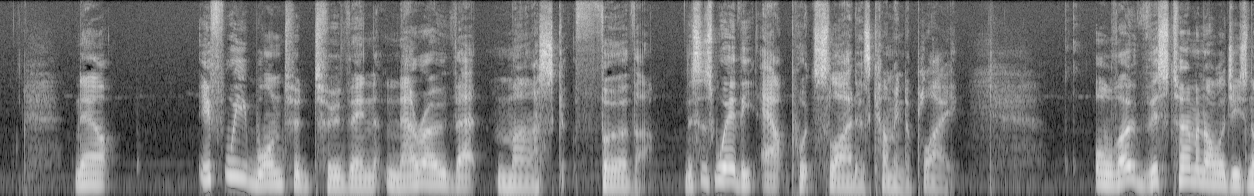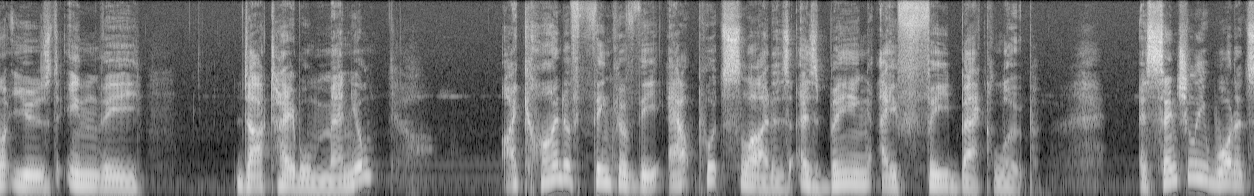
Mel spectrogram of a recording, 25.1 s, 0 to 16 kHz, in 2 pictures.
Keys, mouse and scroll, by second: 0.6-1.3 scroll down 2, 10.7 click.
